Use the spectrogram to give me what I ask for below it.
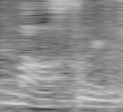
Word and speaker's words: Maastricht: E qui a questo punto allora, e devo pronunciarlo in maniera corretta, dobbiamo ritornare a Maastricht, l'ho pronunciato bene, Maastricht, dobbiamo ritornare a Maastricht.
